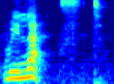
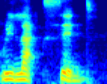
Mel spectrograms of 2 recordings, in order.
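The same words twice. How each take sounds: First: The ending adds no extra syllable. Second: The ending is said as an extra syllable. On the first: The speaker calls it right. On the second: The speaker calls it wrong.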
